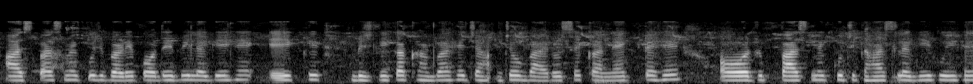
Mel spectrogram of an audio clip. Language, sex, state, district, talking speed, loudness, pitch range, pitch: Hindi, female, Punjab, Fazilka, 165 wpm, -20 LUFS, 190-205 Hz, 200 Hz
